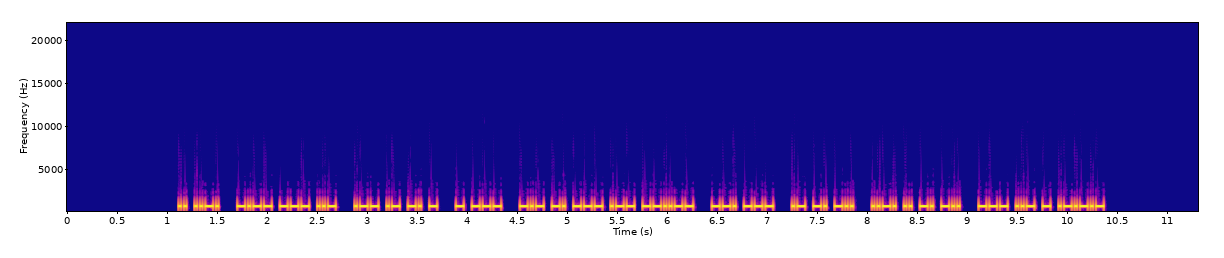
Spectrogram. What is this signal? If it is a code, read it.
Morse code, heard as a keyed tone, about 44 wpm, 700 Hz. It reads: IF YOU WANT TO KNOW, GO AND FIND OUT.
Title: Sentences from Top 200 Words 45wpm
